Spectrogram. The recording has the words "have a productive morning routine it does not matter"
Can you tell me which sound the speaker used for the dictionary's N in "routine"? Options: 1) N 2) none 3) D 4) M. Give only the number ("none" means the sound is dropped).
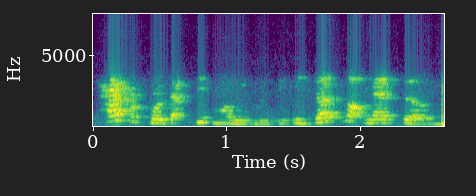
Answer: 2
